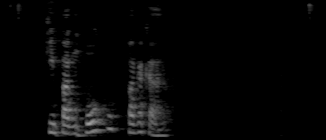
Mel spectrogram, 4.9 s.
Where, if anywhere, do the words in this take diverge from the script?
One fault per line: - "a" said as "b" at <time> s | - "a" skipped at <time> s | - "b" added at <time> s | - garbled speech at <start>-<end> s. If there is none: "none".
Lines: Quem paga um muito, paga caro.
- "muito" said as "pouco" at 1.2 s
